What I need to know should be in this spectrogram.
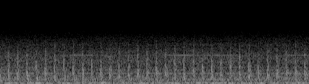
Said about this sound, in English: I can see helicopters over there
